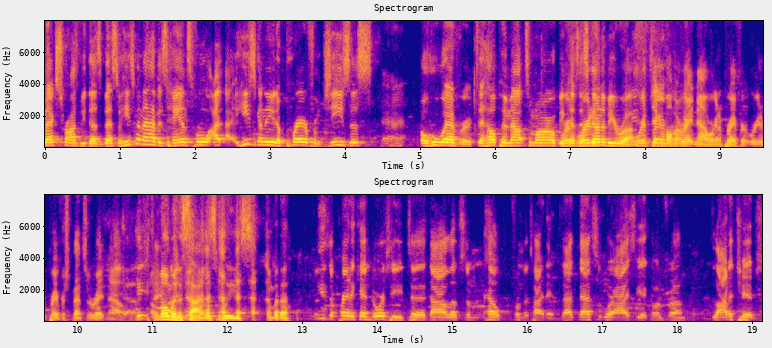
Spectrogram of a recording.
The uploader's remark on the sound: Resurgence LIVE. Joined together for a live recording at Resurgence Brewing the night before the Home Opener.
